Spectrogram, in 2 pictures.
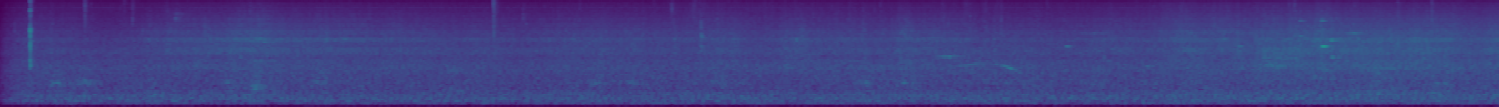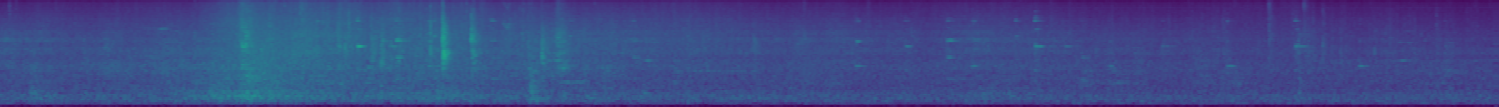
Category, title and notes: Soundscapes > Urban
Moderate wind with strong gusts ambience recording of a suburban backyard at mid afternoon. Sounds ow srubs on metal and wooden fences, creaking branches, dogs barking birds singing leaves rustling and wind chimes chiming.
